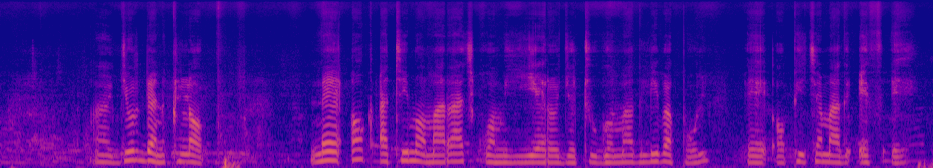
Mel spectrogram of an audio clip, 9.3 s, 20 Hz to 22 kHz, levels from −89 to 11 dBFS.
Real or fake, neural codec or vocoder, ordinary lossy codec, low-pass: fake; codec, 44.1 kHz, 7.8 kbps, Pupu-Codec; none; none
